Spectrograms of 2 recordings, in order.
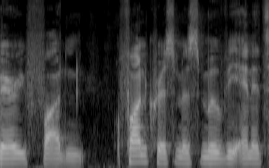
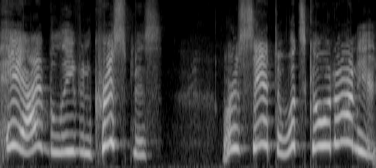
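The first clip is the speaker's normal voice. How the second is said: very high, loud, excited hollering, acted out; 5 dB louder than usual. Describing a tall guy in the city, the speaker imitates his high-voiced yelling. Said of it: "Just yelling and everything like that in his high voice".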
